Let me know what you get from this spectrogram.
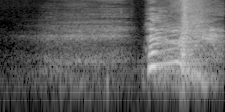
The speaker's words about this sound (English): I feel like I have to sneeze.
